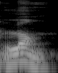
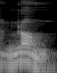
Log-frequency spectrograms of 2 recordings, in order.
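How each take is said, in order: First: The word begins with an L sound. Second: The word begins with an N sound. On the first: The speaker calls it right. "padahal yang benar itu pakai l ya" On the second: The speaker calls it wrong. "ada sih beberapa yang dengarnya jadi nong ya, pakai n ya"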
